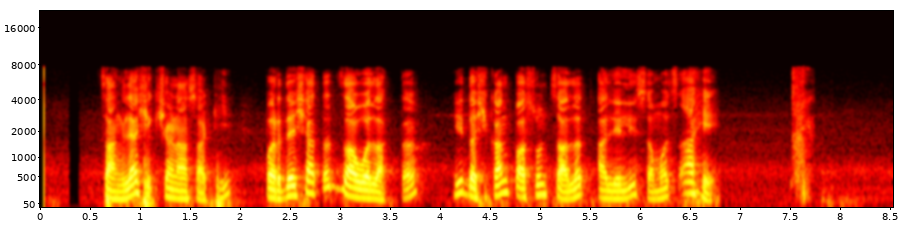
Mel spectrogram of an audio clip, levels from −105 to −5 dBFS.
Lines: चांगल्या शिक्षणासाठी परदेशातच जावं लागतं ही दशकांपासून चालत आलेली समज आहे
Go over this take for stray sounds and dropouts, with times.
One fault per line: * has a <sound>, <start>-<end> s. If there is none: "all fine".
* has a sneeze, 7.5-7.8 s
